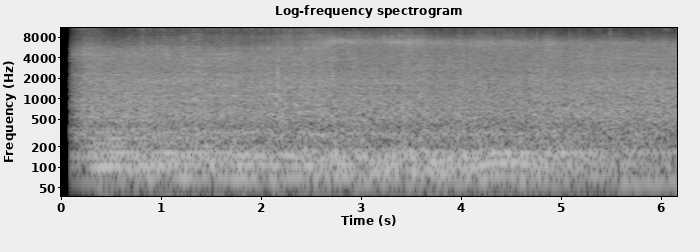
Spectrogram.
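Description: Monster truck engines running steadily at idle, a deep even rumble, over a wash of stadium crowd noise.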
